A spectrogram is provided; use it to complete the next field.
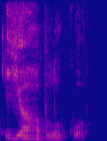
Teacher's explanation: у слові яблуко перший склад наголошений другий і третій склади не наголошені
